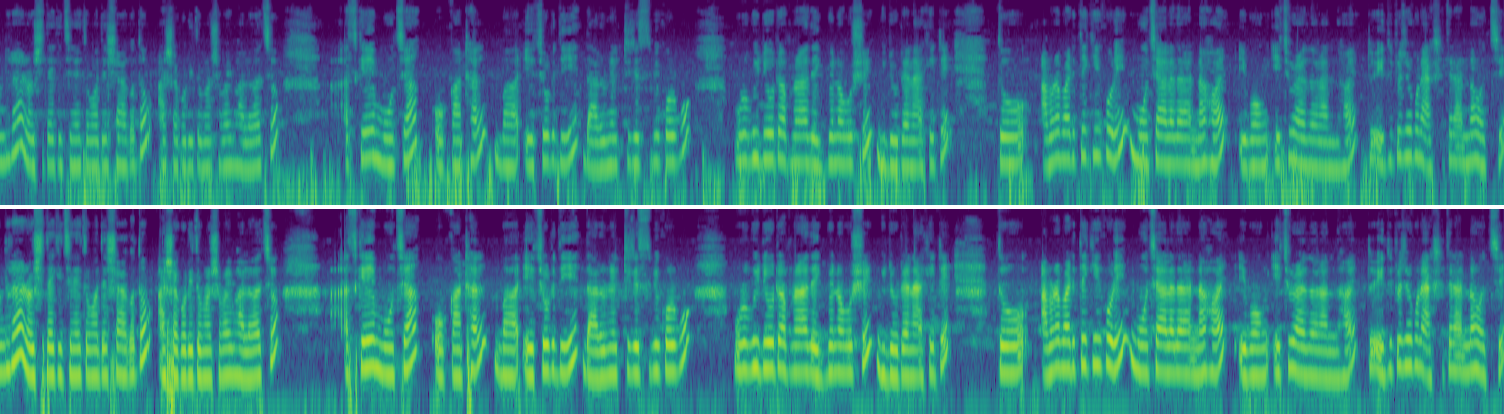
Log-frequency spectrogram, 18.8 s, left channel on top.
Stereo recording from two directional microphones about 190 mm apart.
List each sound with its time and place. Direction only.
0.1 s speech: 25° right (ahead or behind)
